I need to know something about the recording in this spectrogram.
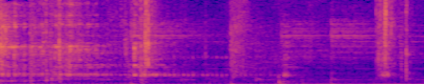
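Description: A metal Poké Ball tin being opened and handled: a sharp click at the start, then scattered light clicks and clinks as the tin and its contents, a coin and booster packs, shift about.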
